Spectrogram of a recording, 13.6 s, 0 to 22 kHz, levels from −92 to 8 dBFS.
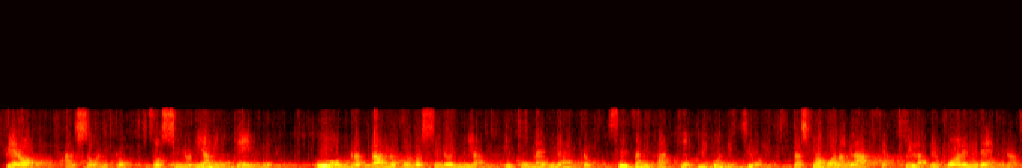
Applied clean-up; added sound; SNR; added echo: neural separator model SepFormer DNS4.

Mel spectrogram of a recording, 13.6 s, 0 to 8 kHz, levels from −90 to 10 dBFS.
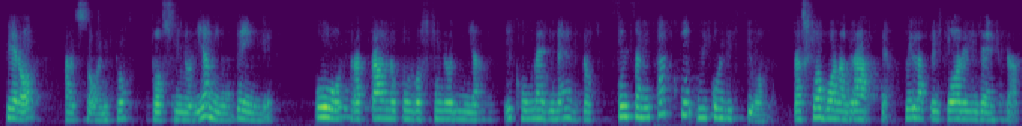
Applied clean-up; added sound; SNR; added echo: neural mask model DeepFilterNet 3.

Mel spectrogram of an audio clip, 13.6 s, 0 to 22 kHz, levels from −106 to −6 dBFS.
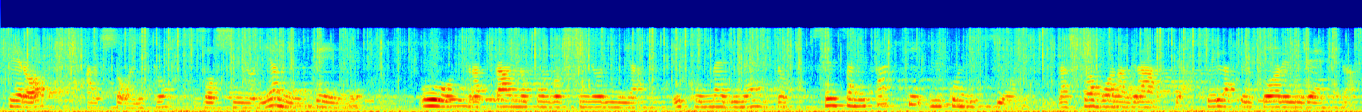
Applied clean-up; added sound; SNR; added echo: none; Fire; 7 dB; reverberation time 2.5 s.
